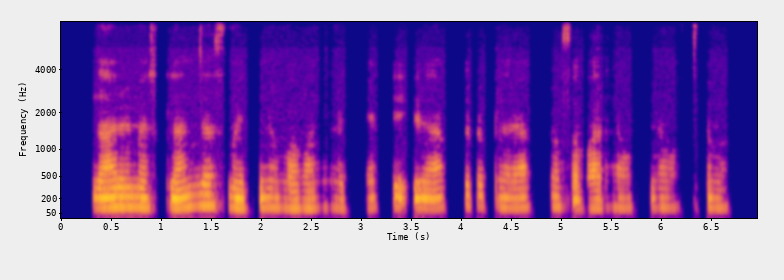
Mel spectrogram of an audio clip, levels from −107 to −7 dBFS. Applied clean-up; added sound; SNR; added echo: none; none; none; none.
